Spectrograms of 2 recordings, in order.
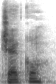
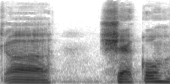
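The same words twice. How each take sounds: First: The word begins with a ch sound. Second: The word begins with an sh sound. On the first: This is how it is usually said. "instead of" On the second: This is how people from one region say it. "they make it more like sh"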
